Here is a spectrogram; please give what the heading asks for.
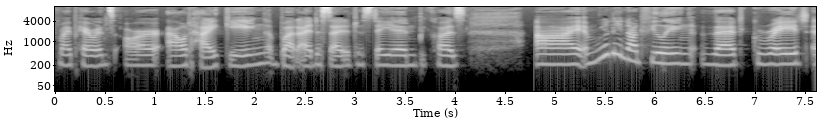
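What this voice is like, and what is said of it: Voice sounds unwell. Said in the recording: “I actually got sick ... that's also why my voice is how it is right now”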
